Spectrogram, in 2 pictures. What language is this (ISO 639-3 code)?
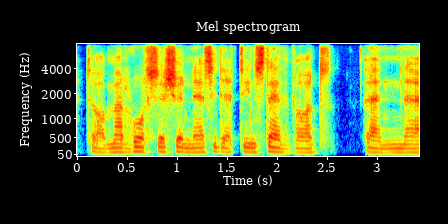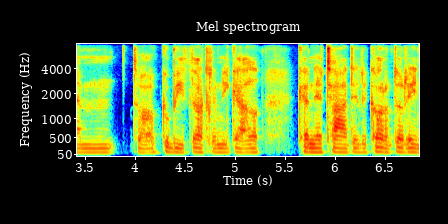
cym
